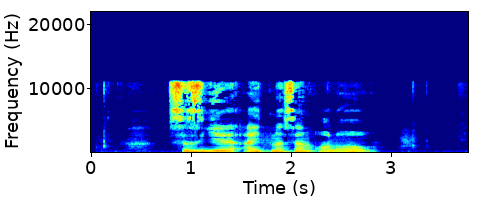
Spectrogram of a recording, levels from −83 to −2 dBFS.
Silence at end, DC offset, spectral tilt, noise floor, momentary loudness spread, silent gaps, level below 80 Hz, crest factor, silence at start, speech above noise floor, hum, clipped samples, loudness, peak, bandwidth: 1 s; under 0.1%; -2.5 dB/octave; -70 dBFS; 17 LU; none; -62 dBFS; 24 dB; 0.8 s; 46 dB; none; under 0.1%; -22 LUFS; -4 dBFS; 12 kHz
